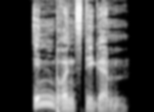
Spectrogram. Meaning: strong dative masculine/neuter singular of inbrünstig
- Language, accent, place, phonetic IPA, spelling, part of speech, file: German, Germany, Berlin, [ˈɪnˌbʁʏnstɪɡəm], inbrünstigem, adjective, De-inbrünstigem.ogg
